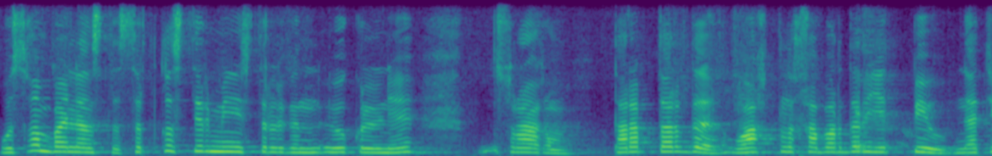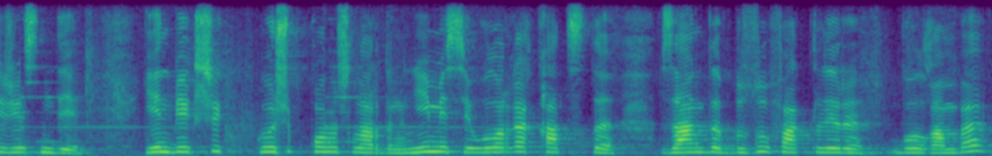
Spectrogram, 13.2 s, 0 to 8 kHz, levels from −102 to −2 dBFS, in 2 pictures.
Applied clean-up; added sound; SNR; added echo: neural separator model SepFormer DNS4.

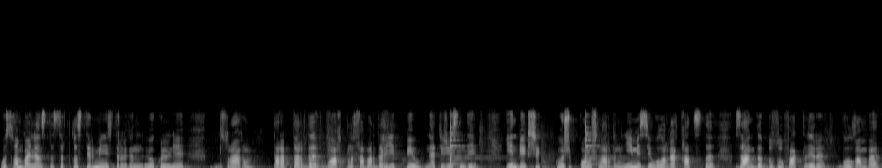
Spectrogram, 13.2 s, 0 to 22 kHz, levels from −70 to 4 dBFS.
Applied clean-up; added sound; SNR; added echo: none; Acoustic guitar; 11 dB; none.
